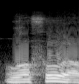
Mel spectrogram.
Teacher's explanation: فو واو مدہ ہے، ایک الف کی مقدار کے برابر کھینچ کر پڑھیں گے، اور یہاں پر وقف بالابدال ہوگا، دو زبر کو بدل کر ایک زبر کے ساتھ وقف کریں گے، الف مدہ بنے گا، ایک الف کی مقدار کے برابر کھینچ کر وقف کریں گے۔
